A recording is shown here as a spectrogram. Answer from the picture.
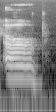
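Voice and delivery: "herb" said American-style as "erb"; silent H. Retold or imitated. Briton questions America's spokesperson, "herb" said "erb" without H. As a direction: drop the H from "herb". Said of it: "It's not an herb".

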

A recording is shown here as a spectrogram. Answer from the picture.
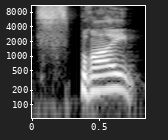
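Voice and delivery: splint said as "splynt"; long i in splint, as in pint; rhymed with pint. Shown as a demonstration. Co-host rejecting the new word, splint rhyming with pint. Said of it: "make them rhyme with pint".

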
